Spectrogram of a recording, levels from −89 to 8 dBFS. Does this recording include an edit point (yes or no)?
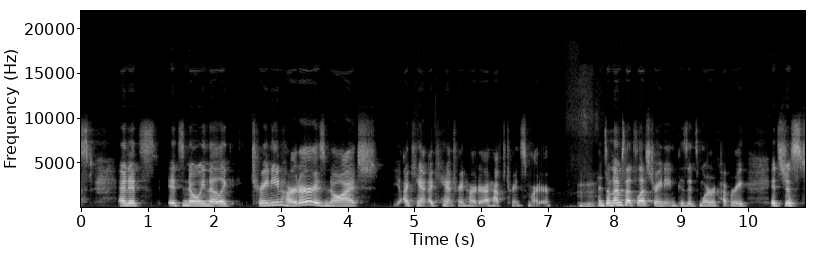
no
